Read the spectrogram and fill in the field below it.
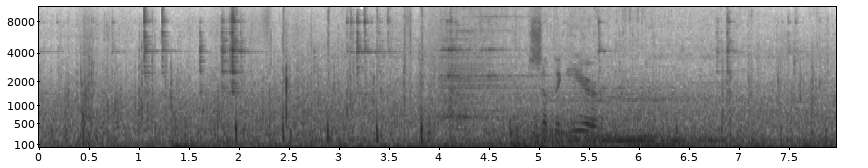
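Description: Footsteps patter softly on pavement.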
